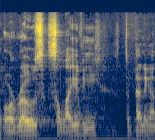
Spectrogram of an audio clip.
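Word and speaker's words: Rrose Sélavy: vie and of course when you pronounce the name it means eros that is the life love that is life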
